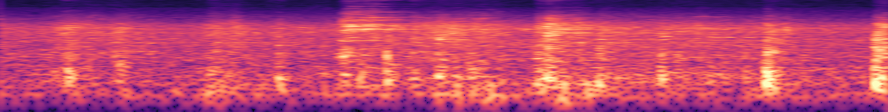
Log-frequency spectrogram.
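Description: Passenger train moving through a station, heard from beside a coach window: a steady rumble of the wheels on the track with irregular sharp clacks as they cross rail joints, the loudest near the end.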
